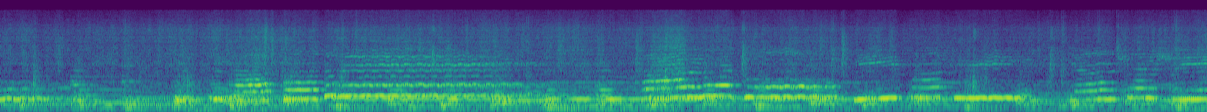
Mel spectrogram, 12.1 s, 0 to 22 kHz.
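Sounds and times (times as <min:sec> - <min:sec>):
old record of song with dance orchestra: 0:00.0 - 0:12.0.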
